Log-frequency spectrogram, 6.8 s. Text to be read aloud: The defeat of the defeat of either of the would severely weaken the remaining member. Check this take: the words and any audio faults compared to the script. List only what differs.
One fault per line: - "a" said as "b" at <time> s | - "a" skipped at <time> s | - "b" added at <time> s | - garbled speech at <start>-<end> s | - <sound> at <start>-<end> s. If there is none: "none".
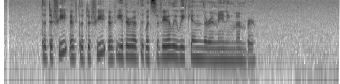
none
